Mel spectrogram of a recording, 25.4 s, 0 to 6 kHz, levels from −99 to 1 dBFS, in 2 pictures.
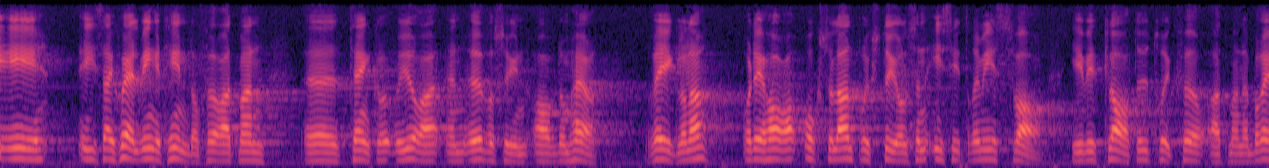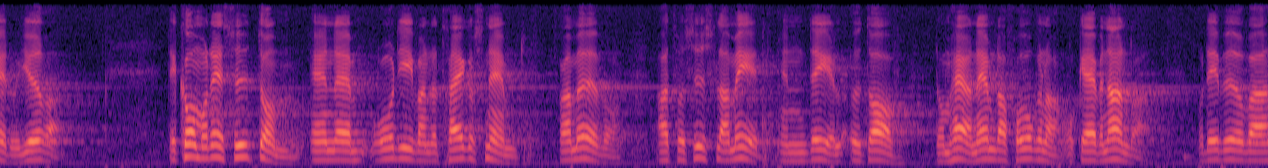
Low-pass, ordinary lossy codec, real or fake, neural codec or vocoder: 5.4 kHz; none; real; none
